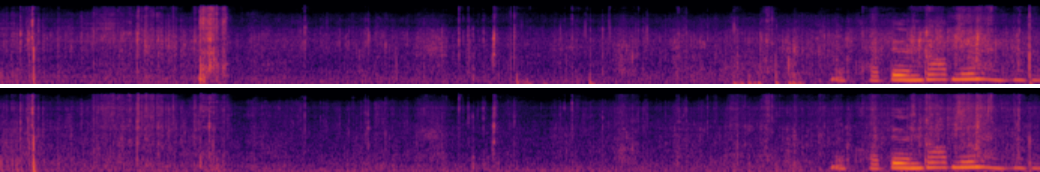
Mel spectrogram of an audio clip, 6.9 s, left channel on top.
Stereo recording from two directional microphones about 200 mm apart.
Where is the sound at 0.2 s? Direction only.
50° right (ahead or behind).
